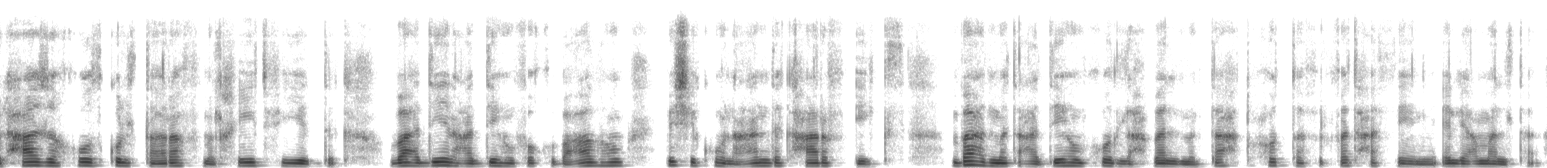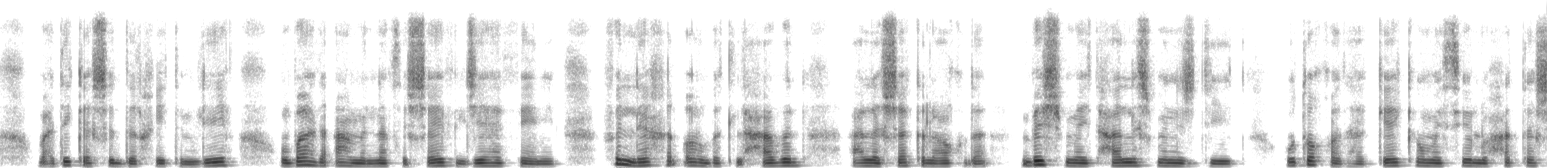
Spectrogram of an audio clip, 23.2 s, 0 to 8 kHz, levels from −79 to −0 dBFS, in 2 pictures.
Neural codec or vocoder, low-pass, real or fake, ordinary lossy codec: none; 7.2 kHz; real; Opus, 64 kbps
